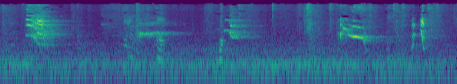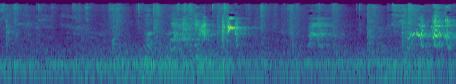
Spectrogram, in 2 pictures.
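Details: A four-month-old baby grey parrot gives raspy squawks and short whistled notes at irregular intervals of a second or two, over a steady low background hum.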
